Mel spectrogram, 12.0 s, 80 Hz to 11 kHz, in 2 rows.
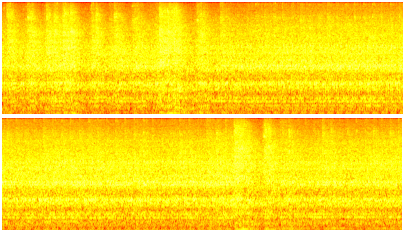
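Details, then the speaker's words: Unimog 416 diesel after repriming the fuel system, lift pump suspected of not lifting fuel on its own, high idle held by pedal since the hand throttle is broken: steady even clatter with no misses or knocks; running cleanly. "Even though the hand throttle is broken, I managed to push the pedal down far enough to hold this high idle."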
